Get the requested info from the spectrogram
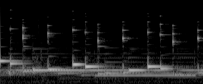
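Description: Mobile phone ringtones playing: a melody of held notes carries on while a second tune of quick, bright, bell-like notes comes in at the start, as an incoming call rings.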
